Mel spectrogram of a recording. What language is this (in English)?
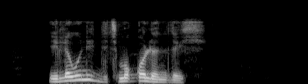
Kabyle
